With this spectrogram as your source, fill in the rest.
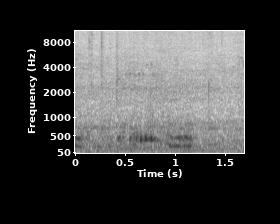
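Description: A home-bred flying pigeon of the perwazi kind coos softly nearby in a short burst of low, rounded calls.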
